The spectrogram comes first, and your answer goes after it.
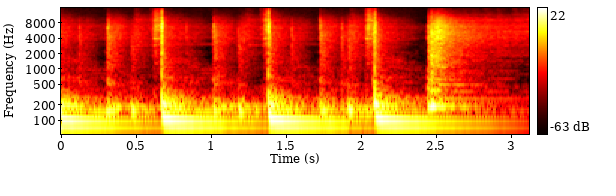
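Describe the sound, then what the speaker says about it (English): Five sharp rack tom hits ring out at a steady pace, each with a low, booming decay, followed by a crashing cymbal-like wash at the end. "That's just that rack tom."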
